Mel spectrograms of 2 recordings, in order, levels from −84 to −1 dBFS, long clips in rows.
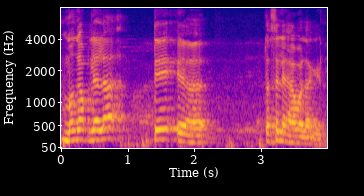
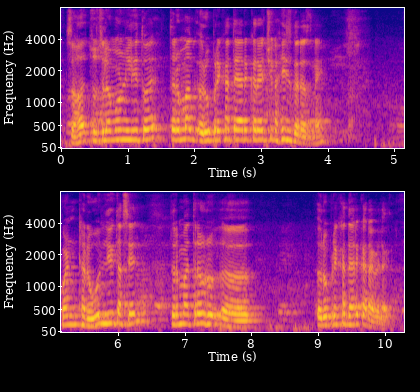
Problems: constant background noise, background conversations at intervals, echo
